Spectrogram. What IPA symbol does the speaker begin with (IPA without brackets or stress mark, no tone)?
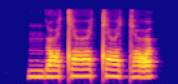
ŋ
